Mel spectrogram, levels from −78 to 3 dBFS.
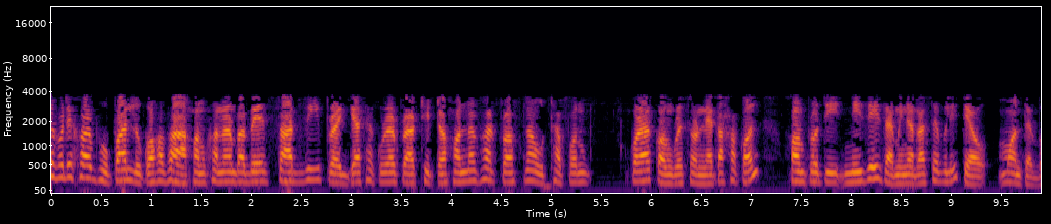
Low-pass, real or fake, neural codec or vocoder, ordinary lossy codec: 3.6 kHz; real; none; none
